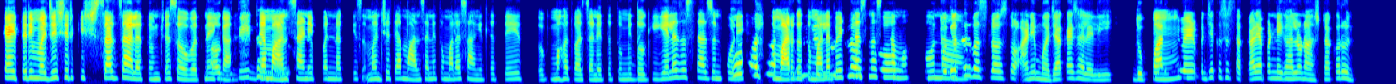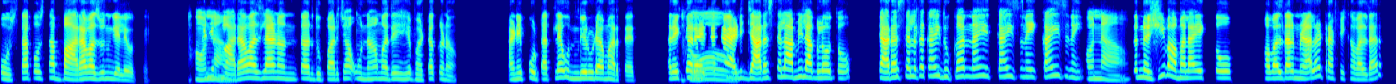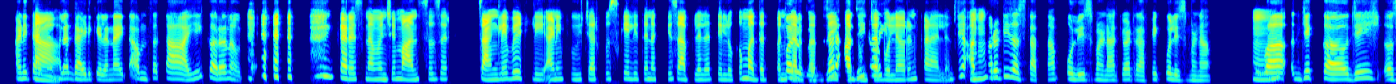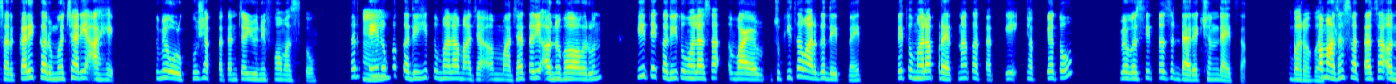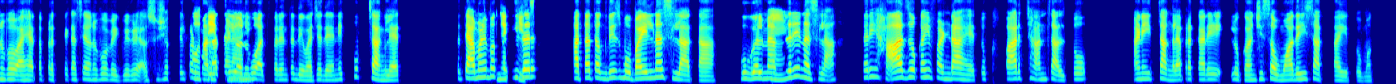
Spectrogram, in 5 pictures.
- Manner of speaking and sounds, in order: anticipating: "काहीतरी मजेशीर किस्साच झाला तुमच्या सोबत नाही का?"; laugh; other background noise; other noise; tapping
- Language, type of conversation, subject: Marathi, podcast, नकाशा न पाहता तुम्ही कधी प्रवास केला आहे का?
